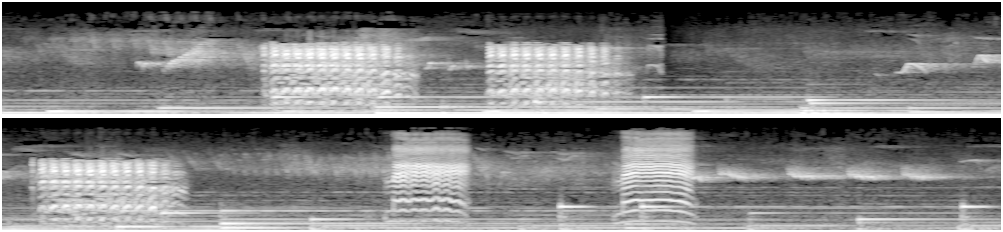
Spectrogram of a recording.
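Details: Goat giving three separate tremulous bleats about two seconds apart in the first half, over continuous background music, with short high chirps near the end.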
